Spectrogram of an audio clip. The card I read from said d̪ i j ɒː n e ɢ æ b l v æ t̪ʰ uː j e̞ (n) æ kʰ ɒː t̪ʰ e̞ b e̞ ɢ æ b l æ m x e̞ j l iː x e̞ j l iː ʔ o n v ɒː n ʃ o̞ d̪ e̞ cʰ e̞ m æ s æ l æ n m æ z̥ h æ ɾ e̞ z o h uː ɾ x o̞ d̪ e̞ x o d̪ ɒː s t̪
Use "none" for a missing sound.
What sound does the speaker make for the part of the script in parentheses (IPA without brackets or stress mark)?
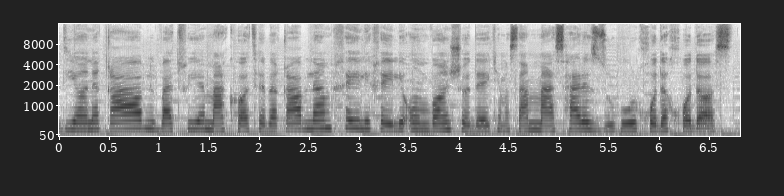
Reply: m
